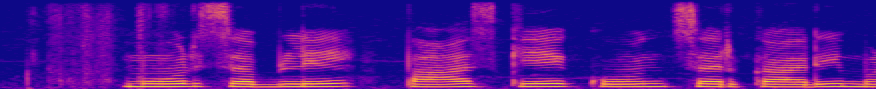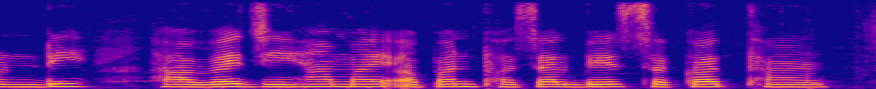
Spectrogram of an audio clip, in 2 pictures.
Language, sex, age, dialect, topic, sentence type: Chhattisgarhi, female, 18-24, Central, agriculture, question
